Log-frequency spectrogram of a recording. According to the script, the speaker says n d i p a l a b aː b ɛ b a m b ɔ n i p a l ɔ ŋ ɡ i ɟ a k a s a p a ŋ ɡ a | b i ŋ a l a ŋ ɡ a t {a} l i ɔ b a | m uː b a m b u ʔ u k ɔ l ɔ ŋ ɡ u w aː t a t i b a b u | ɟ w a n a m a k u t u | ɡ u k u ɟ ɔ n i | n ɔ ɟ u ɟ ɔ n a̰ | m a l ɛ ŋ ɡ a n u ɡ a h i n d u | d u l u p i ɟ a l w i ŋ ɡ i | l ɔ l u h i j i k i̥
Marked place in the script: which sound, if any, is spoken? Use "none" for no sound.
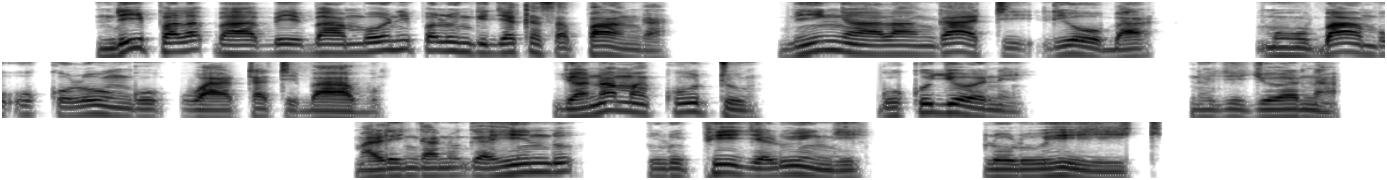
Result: i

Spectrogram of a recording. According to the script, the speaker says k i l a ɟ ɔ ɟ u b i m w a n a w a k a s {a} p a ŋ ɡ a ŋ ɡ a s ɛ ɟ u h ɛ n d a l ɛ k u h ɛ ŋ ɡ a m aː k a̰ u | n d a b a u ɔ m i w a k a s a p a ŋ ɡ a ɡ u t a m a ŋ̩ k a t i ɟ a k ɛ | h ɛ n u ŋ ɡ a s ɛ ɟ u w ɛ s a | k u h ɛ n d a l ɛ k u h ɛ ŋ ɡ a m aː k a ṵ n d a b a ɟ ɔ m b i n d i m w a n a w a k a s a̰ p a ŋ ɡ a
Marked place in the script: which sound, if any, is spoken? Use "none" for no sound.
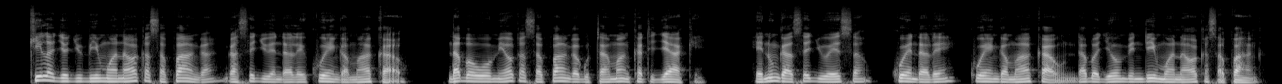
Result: a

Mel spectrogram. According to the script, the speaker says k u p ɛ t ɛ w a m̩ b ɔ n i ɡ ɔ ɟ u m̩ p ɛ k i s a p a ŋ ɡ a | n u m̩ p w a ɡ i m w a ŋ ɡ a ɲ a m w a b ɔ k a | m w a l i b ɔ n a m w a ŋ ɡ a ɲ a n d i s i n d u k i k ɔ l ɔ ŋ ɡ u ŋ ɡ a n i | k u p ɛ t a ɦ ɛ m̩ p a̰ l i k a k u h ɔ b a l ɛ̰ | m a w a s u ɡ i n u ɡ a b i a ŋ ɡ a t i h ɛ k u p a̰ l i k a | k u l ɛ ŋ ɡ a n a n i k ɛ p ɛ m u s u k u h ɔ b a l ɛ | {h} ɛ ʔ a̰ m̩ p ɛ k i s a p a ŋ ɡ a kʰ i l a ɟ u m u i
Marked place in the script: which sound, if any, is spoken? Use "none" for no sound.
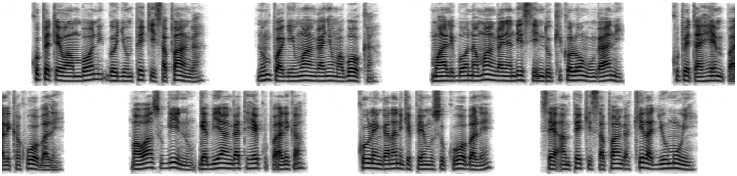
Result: s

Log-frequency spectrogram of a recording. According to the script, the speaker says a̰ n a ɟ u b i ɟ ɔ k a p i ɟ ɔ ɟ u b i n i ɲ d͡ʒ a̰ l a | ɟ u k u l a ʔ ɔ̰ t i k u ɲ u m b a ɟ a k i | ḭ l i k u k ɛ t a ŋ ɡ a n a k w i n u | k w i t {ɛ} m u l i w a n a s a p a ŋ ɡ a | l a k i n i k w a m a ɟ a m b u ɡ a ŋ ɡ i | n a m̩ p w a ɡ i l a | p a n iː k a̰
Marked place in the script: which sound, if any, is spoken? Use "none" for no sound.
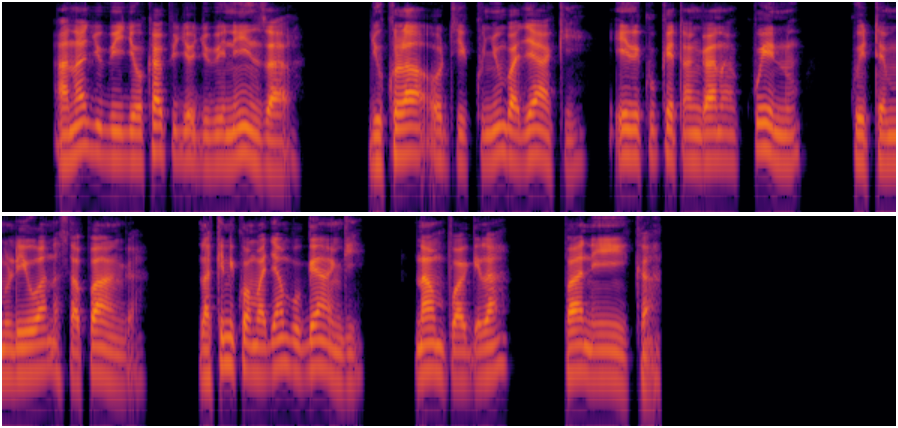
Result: ɛ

